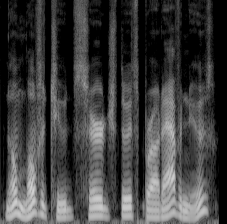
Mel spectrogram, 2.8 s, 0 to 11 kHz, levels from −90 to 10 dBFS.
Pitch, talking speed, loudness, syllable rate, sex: 125 Hz, 150 wpm, -17 LUFS, 5.0 syllables/s, male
